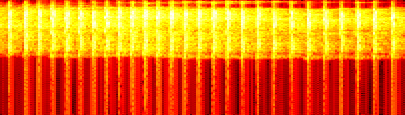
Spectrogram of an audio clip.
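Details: Long ngekek chatter from a lovebird, used as a lure so that a mute bird answers. Steady, rapid, rasping pulses, roughly eight per second, even in loudness throughout, with no other sounds.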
